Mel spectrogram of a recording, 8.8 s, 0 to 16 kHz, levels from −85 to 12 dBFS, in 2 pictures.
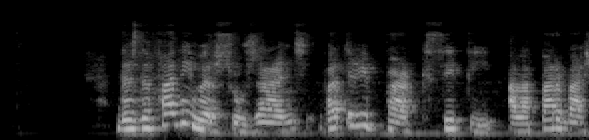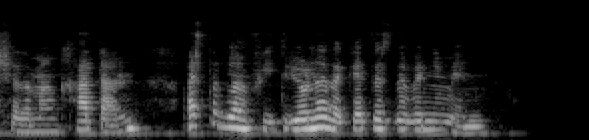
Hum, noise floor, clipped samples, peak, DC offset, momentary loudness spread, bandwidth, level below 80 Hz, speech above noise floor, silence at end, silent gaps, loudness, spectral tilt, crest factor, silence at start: none; -85 dBFS; under 0.1%; -8 dBFS; under 0.1%; 12 LU; 7.4 kHz; -76 dBFS; 61 dB; 0.8 s; none; -24 LUFS; -7 dB/octave; 16 dB; 0.9 s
